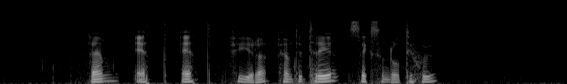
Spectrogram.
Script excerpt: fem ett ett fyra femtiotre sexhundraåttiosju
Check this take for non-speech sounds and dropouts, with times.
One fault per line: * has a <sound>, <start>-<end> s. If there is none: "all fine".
all fine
